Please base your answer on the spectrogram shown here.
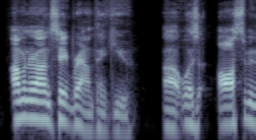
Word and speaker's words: Amon-Ra St. Brown: Amon-Ra St. Brown. Amon-Ra St. Brown, thank you.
